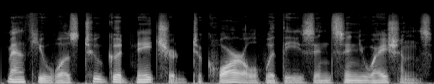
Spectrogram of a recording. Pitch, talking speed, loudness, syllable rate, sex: 90 Hz, 140 wpm, -18 LUFS, 4.3 syllables/s, male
